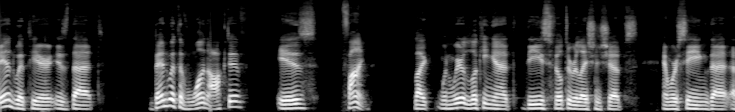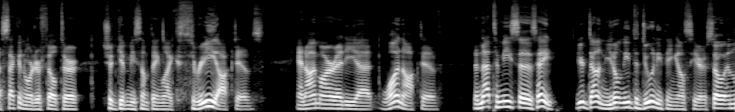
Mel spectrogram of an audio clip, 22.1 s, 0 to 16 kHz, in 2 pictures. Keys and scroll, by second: 21.7 super+Tab.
